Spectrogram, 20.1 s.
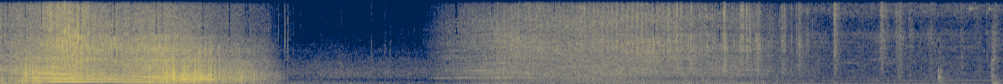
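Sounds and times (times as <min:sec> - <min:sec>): car engine driving past: 0:08.6 - 0:15.4.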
